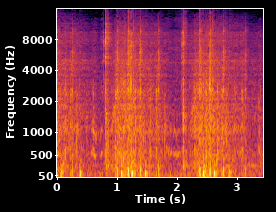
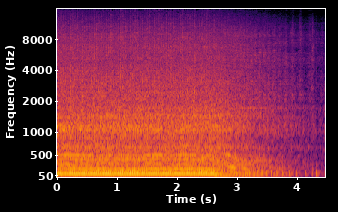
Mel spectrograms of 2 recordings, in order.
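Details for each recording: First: Yardworks self-propelled mower, 173cc engine, no start: uneven rope pulls with a few low chuffs but no firing; suspected flywheel brake cable not pulling back far enough, leaving ignition coil grounded. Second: Yardworks self-propelled mower, 173cc engine, with temporarily rigged brake handle and cable; runs smooth and even for a few seconds, then shuts off cleanly; normal running.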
